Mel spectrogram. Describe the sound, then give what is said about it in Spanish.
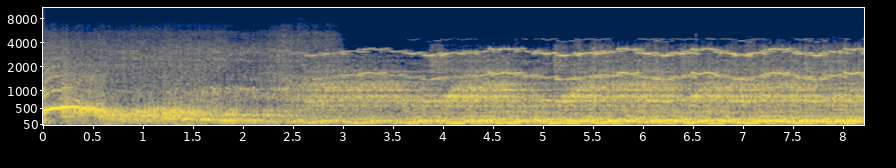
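A tiger lets out a loud, sustained growling roar as it lunges to attack, rough and rumbling with a wavering tonal edge, unbroken, with no voices present. “Calimán rápidamente acerca la cerbatana a sus labios en el preciso instante en que el tigre se lanza al ataque”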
